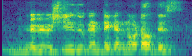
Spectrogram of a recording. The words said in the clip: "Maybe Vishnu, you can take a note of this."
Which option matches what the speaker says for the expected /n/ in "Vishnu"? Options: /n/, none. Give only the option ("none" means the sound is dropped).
none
